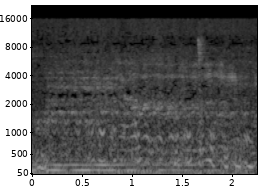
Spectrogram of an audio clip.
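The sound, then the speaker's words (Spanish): A horse tied to a tree whinnies nervously while drinking water, a continuous low neigh running through the whole clip with no voices. “Al estar tomando agua, el caballo empezó a relinchar muy nervioso, avisándoles de algo.”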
